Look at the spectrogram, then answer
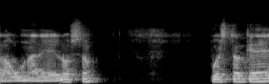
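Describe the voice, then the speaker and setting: A man speaks with a fairly low pitch. His pitch variation is ordinary. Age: 60s. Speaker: naturalist, wetland expert. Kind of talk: interview. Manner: halting, many repetitions and fillers.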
